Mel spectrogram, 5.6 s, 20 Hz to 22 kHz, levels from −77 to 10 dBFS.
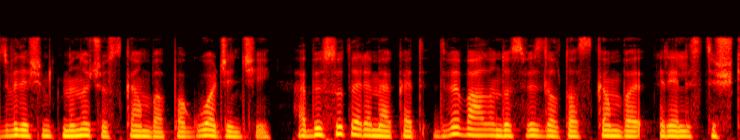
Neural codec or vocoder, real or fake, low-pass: none; real; 7.2 kHz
